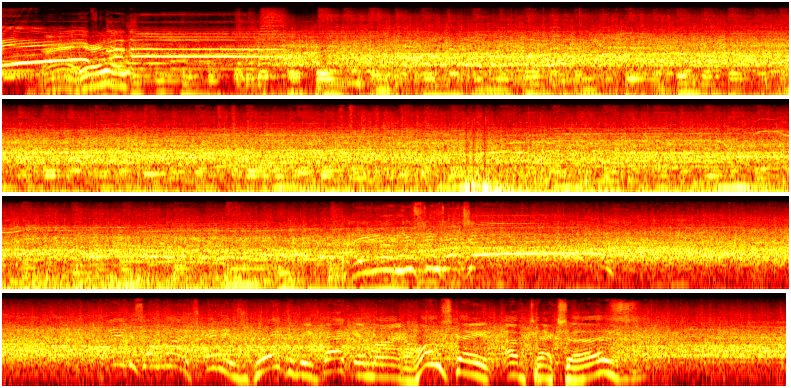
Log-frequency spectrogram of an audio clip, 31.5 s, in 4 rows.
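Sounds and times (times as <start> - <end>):
large audience clapping: 0.0 - 31.4
speech: 29.0 - 30.0.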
